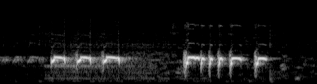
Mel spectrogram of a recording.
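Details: Local zebra dove, a young bird described as bold and fit for contests, gives a loud series of rapid, slightly stuttering purred coos in two bursts, the second broken into distinct pulses.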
